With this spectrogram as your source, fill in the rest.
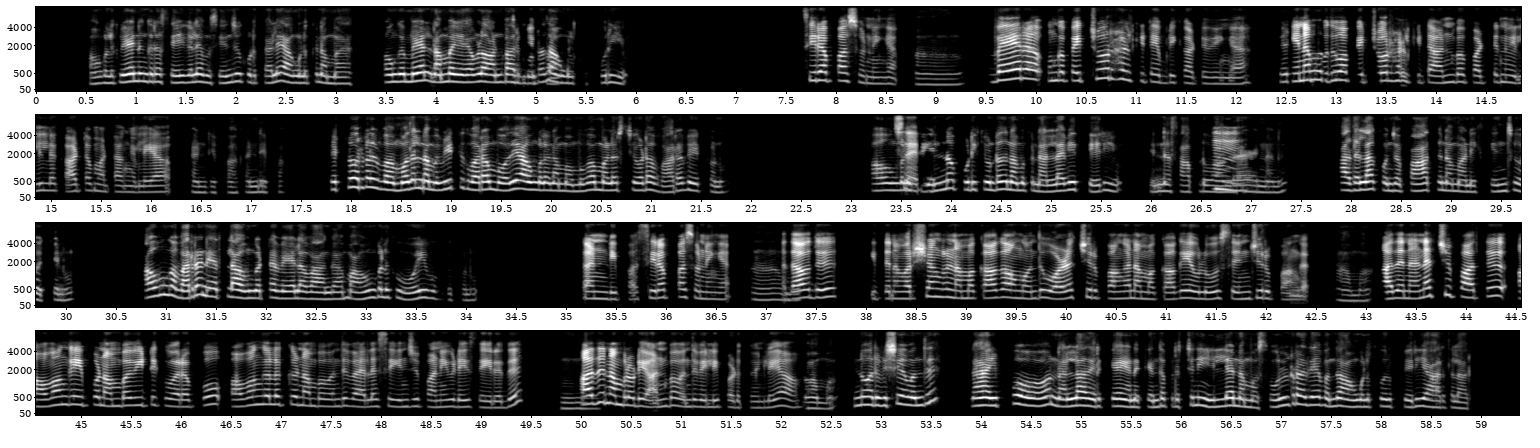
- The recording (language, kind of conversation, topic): Tamil, podcast, அன்பை வெளிப்படுத்தும்போது சொற்களையா, செய்கைகளையா—எதையே நீங்கள் அதிகம் நம்புவீர்கள்?
- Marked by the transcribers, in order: other background noise; other noise; drawn out: "ஆ"; "அவங்களை" said as "அவங்கள"; "முகமலர்ச்சியோடு" said as "முகமலர்ச்சியோட"; "பிடிக்கும்ன்றது" said as "புடிக்கும்ன்றது"; grunt; tapping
